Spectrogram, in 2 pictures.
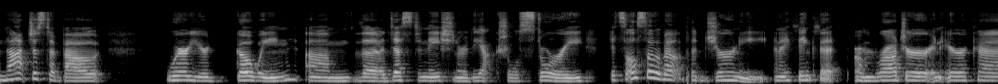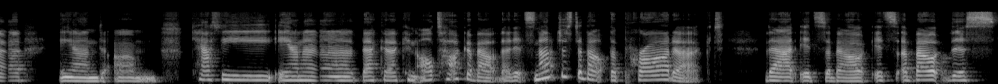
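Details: Adult woman speaking; no disorder.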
